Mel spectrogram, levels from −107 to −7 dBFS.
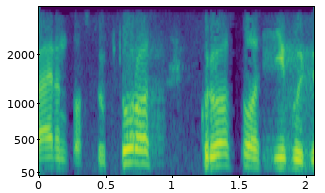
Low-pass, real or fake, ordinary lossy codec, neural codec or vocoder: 3.6 kHz; real; AAC, 16 kbps; none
